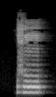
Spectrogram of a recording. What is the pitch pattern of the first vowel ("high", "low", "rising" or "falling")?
low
